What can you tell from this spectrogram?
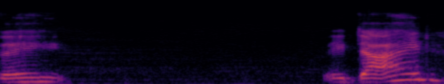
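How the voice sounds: A woman's put-on character voice, bright and sharp in tone, at a medium pitch with lively intonation and a very slow pace.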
